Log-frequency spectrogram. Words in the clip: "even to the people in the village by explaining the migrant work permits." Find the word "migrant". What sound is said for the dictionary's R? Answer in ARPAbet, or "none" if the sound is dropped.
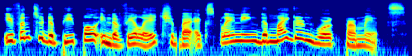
R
